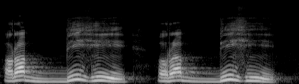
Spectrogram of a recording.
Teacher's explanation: при неполноценном произношении звука б появляется звук п. Раббихи. И нужно усилить давление на губы.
